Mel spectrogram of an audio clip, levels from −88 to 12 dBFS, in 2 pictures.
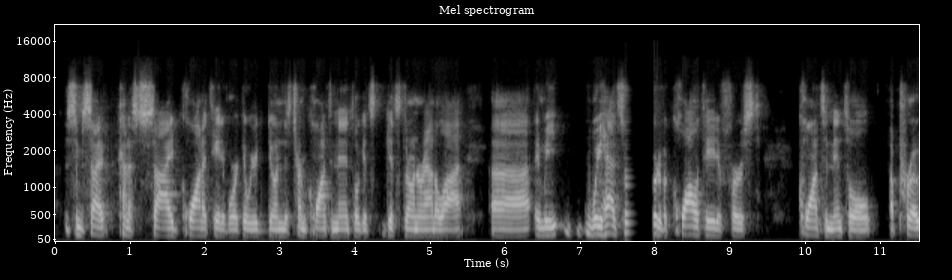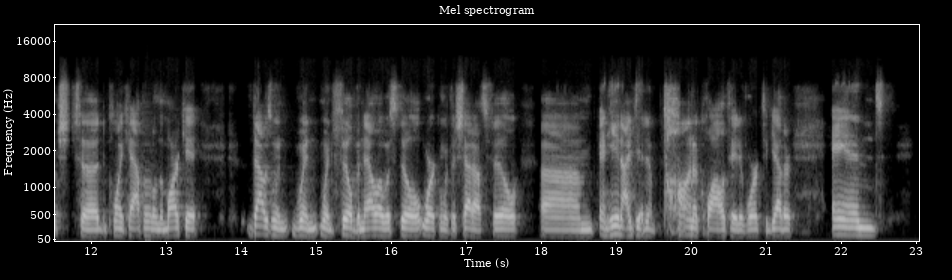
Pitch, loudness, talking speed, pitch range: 120 Hz, -20 LUFS, 175 wpm, 115-130 Hz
